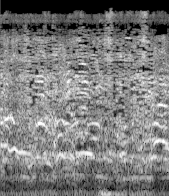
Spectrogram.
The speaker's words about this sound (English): Cheers from Israelis watching on an outdoor screen in Tel Aviv.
